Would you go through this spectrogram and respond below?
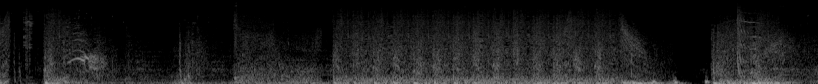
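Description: Dense bursts of video game gunfire from Tomb Raider Anniversary ring out loudly and almost continuously, rapid shots piling up with crashing impacts before a short break and a final burst.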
